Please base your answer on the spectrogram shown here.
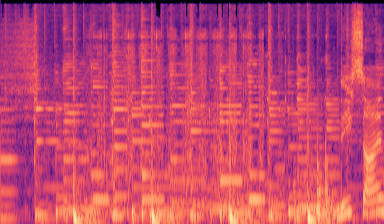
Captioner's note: sanding paper scratching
